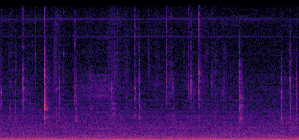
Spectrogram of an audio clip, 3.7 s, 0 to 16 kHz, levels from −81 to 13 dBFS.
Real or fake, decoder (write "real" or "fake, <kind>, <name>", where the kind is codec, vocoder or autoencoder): real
